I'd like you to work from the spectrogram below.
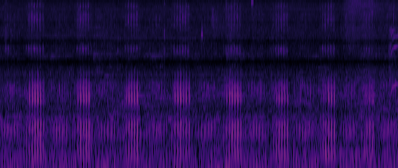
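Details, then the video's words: Indoor mother cat caring for her newborn Scottish Fold kittens during their first month of life; steady rhythmic purring, rough pulses repeating roughly every half second over a low continuous hum. "Mom Cat Talking to her Cute Meowing Kittens"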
